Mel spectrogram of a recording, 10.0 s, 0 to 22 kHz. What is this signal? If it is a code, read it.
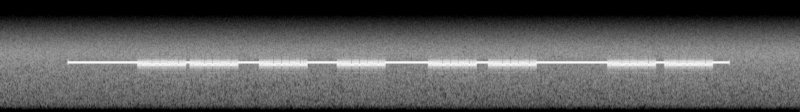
300-baud modem data (Bell 103 tones), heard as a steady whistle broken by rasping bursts, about 300 baud, 200 Hz shift, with phone line noise.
